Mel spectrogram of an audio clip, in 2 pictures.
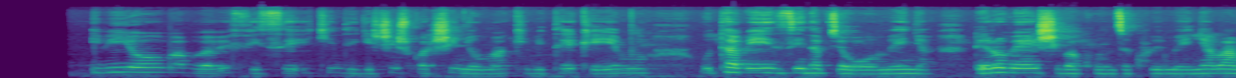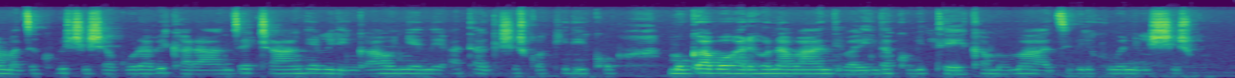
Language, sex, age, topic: Rundi, female, 25-35, agriculture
